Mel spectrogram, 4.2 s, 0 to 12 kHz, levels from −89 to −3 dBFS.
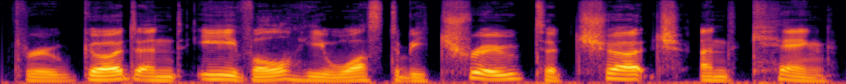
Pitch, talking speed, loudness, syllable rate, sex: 115 Hz, 185 wpm, -18 LUFS, 3.5 syllables/s, male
